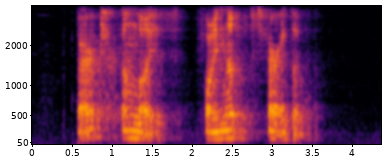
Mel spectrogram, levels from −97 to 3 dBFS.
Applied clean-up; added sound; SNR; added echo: neural mask model DeepFilterNet 3.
